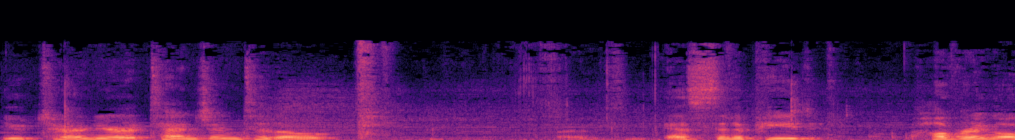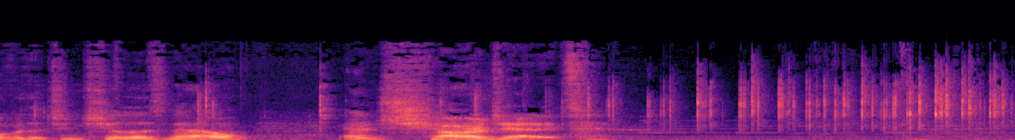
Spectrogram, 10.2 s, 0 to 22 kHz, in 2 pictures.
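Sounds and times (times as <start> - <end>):
speech: 0.0 - 2.0, 2.8 - 8.2
dice rattling and clattering: 5.2 - 6.8, 7.4 - 10.1.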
